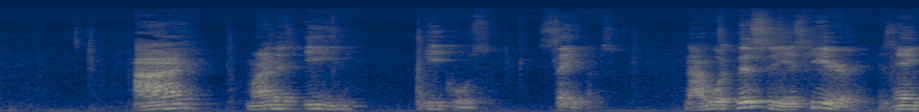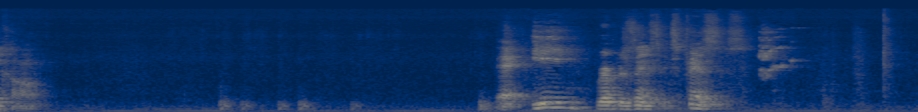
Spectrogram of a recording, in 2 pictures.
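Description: A man speaks calmly and clearly, close by in a quiet room.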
